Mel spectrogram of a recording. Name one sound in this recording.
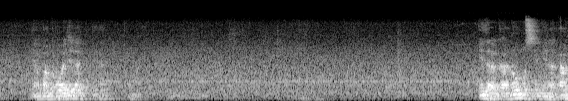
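A man speaks calmly through a microphone, with long pauses.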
